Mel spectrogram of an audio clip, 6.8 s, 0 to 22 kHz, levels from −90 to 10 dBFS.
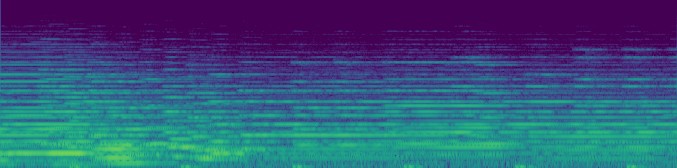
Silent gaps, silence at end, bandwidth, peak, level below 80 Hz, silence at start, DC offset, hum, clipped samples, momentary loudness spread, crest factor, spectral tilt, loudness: none; 0 s; 8.8 kHz; -4 dBFS; -40 dBFS; 0 s; under 0.1%; none; under 0.1%; 8 LU; 14 dB; -6.5 dB/octave; -20 LUFS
